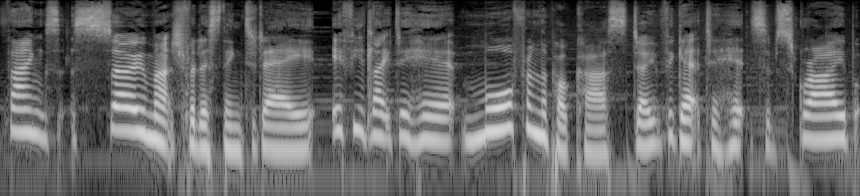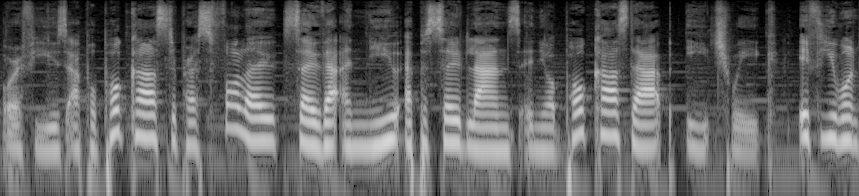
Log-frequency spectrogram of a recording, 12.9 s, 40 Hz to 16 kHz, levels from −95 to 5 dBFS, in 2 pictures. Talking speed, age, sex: 205 wpm, 20-39, female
